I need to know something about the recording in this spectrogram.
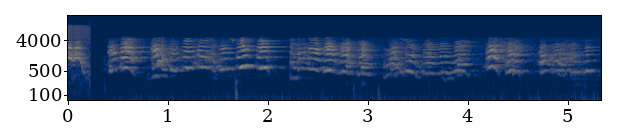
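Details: Coyote (Canis latrans), howls and yips.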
